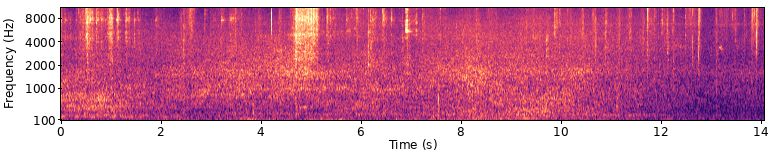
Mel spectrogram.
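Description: Steady road traffic noise from a nearby street, easing slightly near the end, with a brief sharp noise about five seconds in.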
